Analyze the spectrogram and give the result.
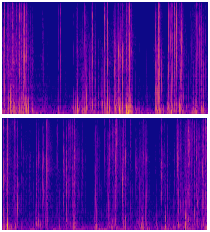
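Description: Fingertips scratch and crinkle the plastic film of a full bag of dry spaghetti along its length. Dense, irregular bursts of bright crackling and crinkling come and go in waves, over soft low rustling thumps. Each crackle cuts off almost instantly, with no ring after it.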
